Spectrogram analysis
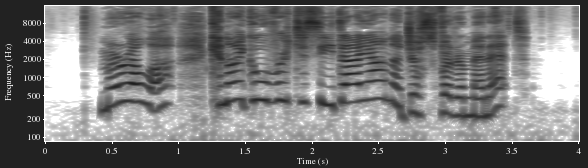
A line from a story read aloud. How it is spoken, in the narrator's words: said Anne, running breathlessly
